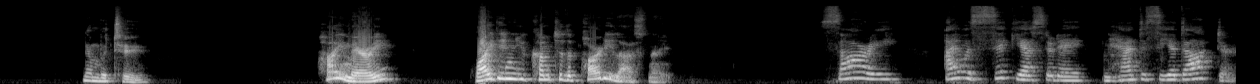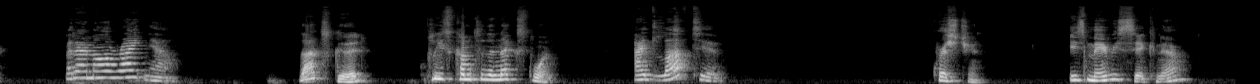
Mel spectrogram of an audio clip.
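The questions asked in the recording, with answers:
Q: Question. Is Mary sick now?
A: No, she is all right now.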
